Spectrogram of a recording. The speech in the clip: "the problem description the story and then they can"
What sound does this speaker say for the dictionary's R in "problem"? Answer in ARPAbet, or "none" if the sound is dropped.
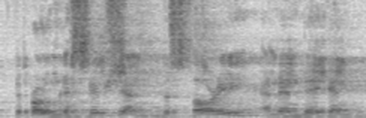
R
